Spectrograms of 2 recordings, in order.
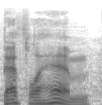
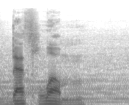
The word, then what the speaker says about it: Bethlehem: that uh you know we just came out of the Christmas season where it's pronounced Bethlehem but uh here in the Rolling Hills of the Keystone State that's betham yeah it's the only one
